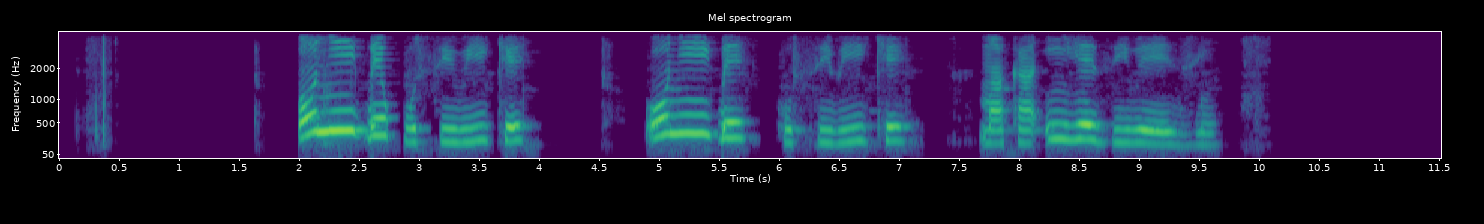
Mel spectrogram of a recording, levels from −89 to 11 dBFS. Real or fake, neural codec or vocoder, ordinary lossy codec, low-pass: real; none; none; 3.6 kHz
